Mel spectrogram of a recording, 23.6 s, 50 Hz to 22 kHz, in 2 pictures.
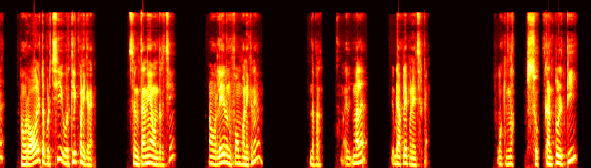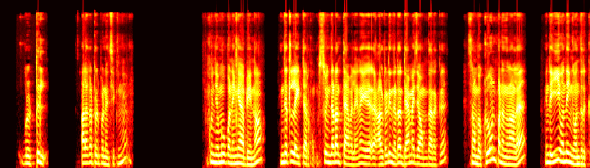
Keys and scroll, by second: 10.6 ctrl+t, 11.5 ctrl+t, 14.9 ctrl+=, 15.4 ctrl+=.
